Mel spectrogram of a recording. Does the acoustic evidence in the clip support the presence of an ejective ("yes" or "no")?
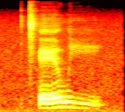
yes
